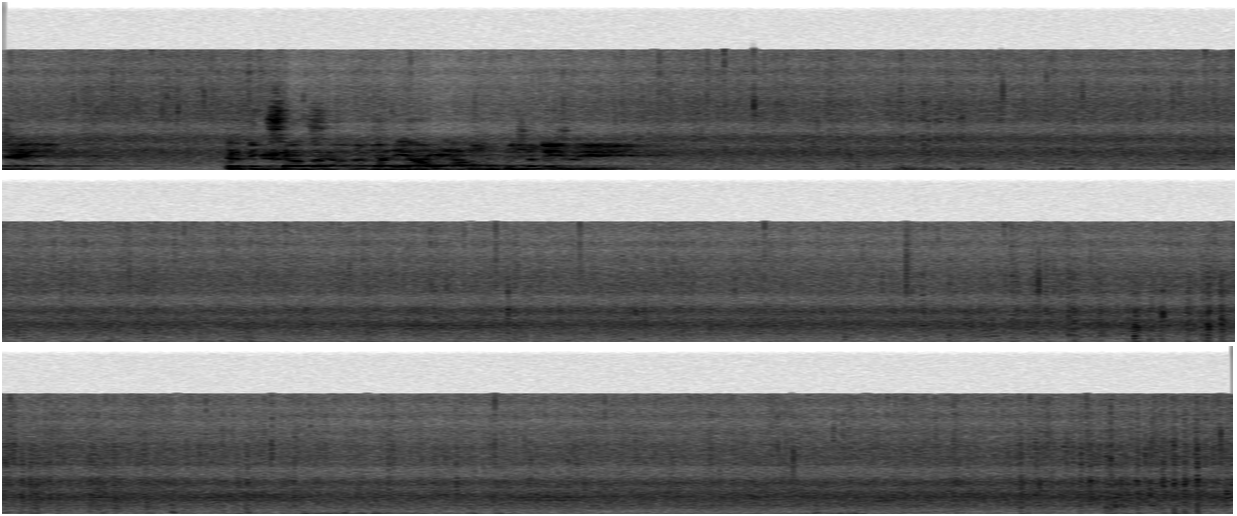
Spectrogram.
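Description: A horse's hooves thud on soft dirt as it canters.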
